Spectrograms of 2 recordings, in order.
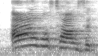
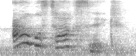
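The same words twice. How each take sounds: First: I was toxic, louder and firmer; louder admission. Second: Soft admission. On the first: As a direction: say it out with force. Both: Real, not acted.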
